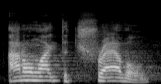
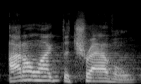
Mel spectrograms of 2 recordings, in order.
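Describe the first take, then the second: Both takes have the same delivery.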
